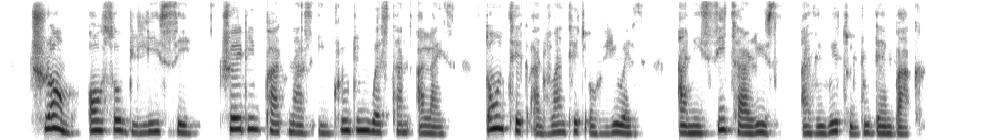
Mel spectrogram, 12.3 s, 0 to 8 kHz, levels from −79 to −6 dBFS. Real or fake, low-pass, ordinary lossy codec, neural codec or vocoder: fake; none; none; codec, 16 kHz, 8 kbps, FunCodec, trained on LibriTTS, 25 frames a second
